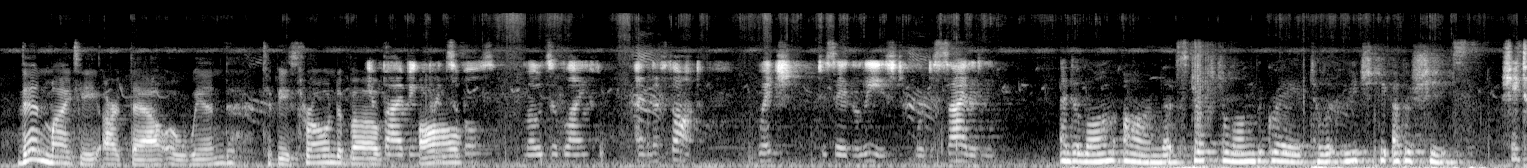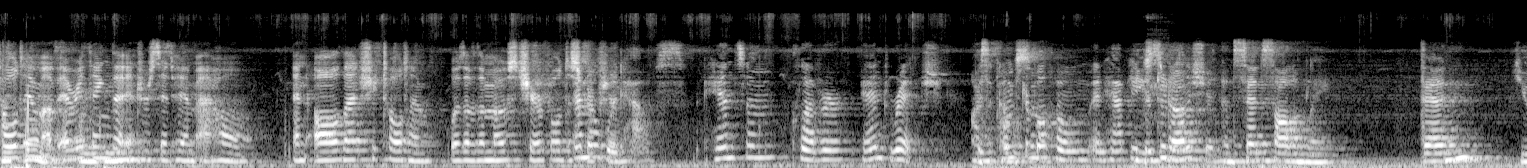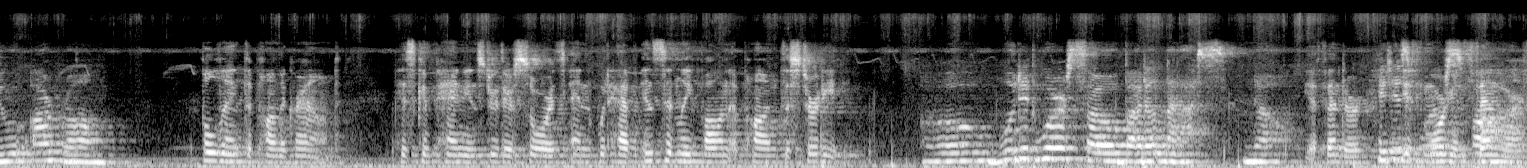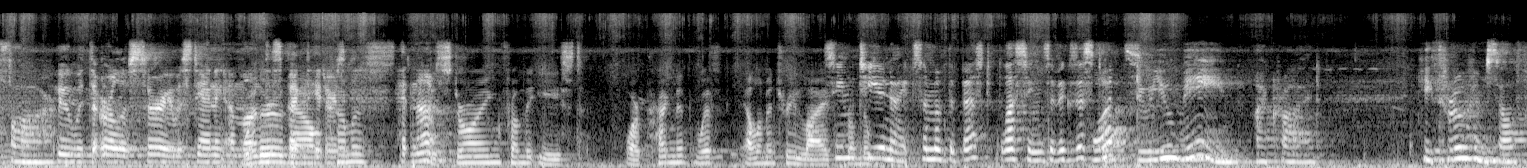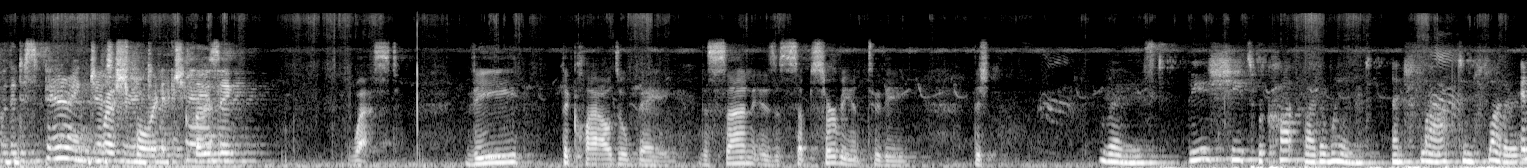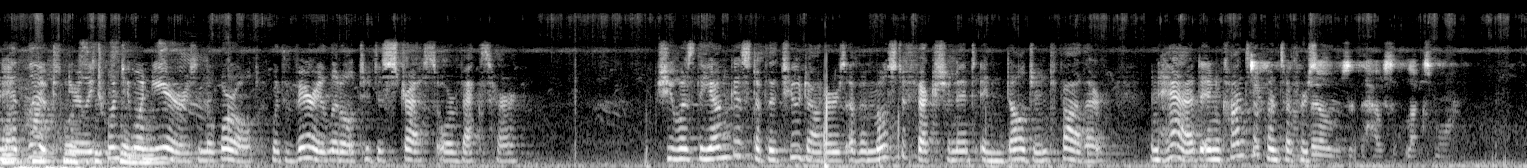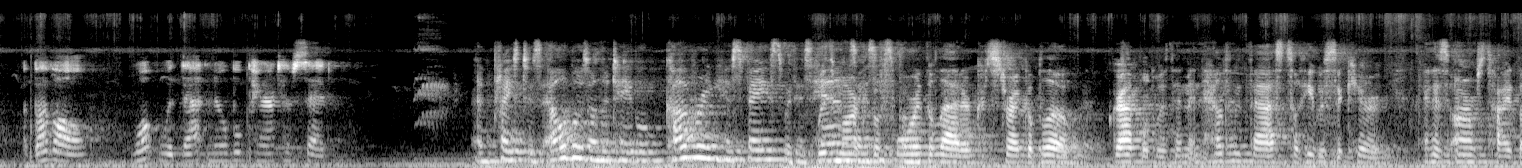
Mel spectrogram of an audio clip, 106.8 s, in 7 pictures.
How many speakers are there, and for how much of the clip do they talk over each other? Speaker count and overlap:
seven, about 16%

